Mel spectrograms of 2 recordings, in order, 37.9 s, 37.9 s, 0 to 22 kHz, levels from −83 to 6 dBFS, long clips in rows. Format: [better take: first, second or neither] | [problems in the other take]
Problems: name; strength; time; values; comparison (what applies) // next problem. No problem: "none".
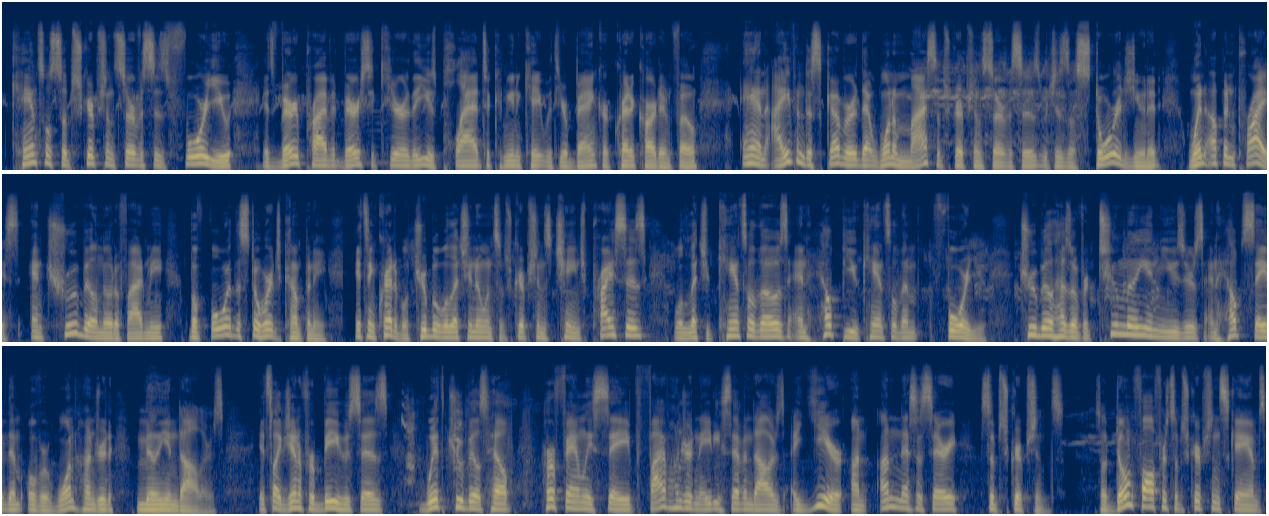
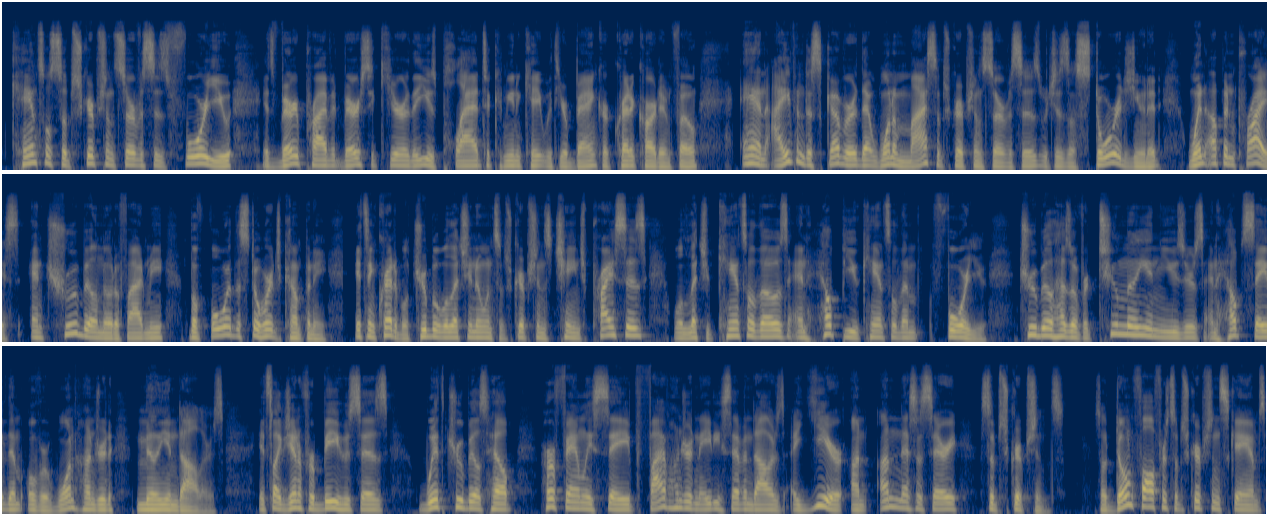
second | animal sounds; faint; throughout; 25 dB below the speech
